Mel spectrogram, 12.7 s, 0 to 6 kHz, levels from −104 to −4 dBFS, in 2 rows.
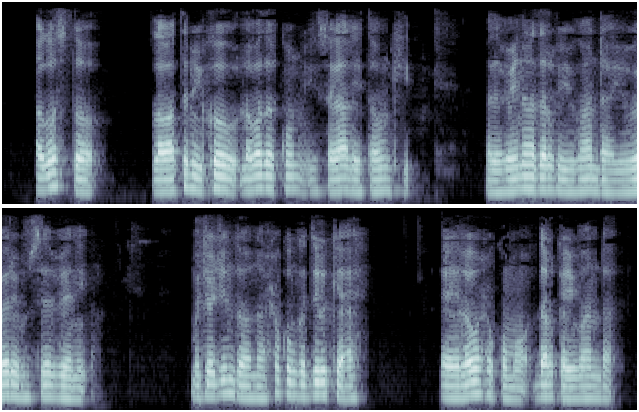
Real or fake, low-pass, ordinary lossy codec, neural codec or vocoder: real; 5.4 kHz; AAC, 24 kbps; none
